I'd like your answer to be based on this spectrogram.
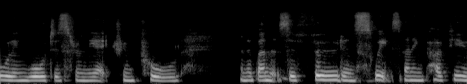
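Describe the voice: Plain reading aloud comes over a quiet background.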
